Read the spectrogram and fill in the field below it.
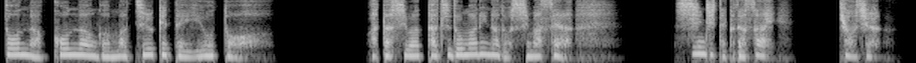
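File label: RANKUP, Japanese; anna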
